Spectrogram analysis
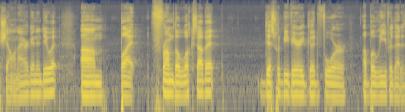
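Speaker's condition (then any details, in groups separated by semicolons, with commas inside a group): No condition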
